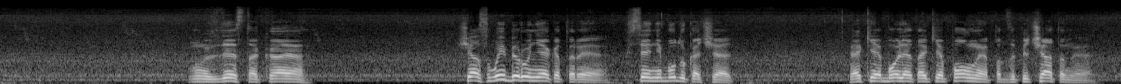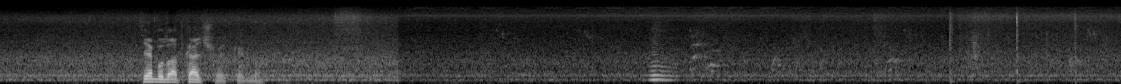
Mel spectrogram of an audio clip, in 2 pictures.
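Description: Bees buzz around an open hive.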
